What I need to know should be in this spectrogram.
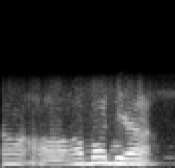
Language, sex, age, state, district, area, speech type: Assamese, female, 30-45, Assam, Nagaon, rural, conversation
